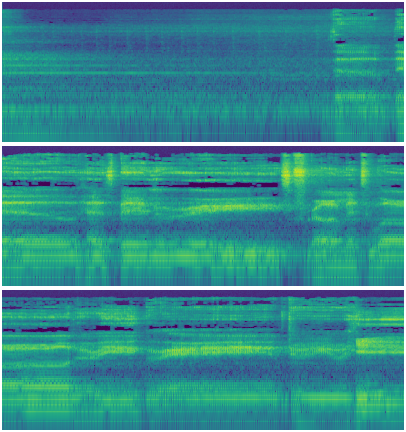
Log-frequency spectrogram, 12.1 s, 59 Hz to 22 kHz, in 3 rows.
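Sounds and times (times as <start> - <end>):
low rumble: 0.0 - 12.0
deep bass male voice singing: 3.2 - 12.0.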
